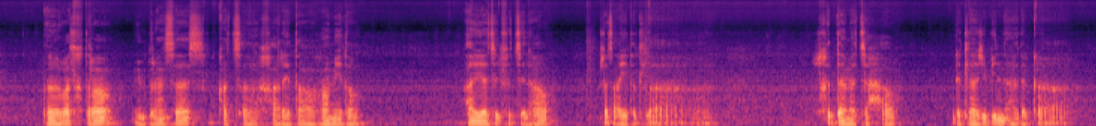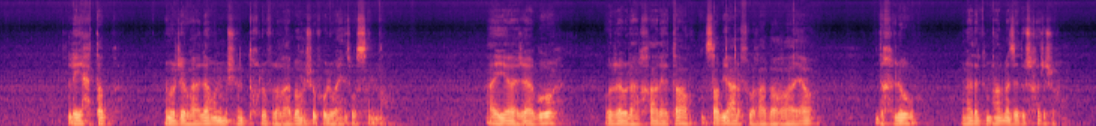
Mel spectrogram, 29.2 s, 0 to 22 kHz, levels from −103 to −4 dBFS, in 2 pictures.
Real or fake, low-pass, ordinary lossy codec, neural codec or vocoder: fake; none; none; vocoder, 44.1 kHz, 128 mel bands, Pupu-Vocoder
